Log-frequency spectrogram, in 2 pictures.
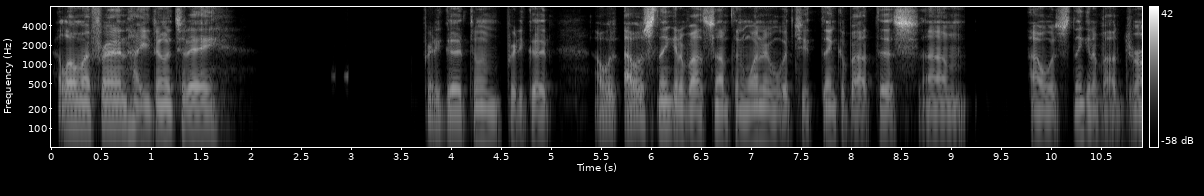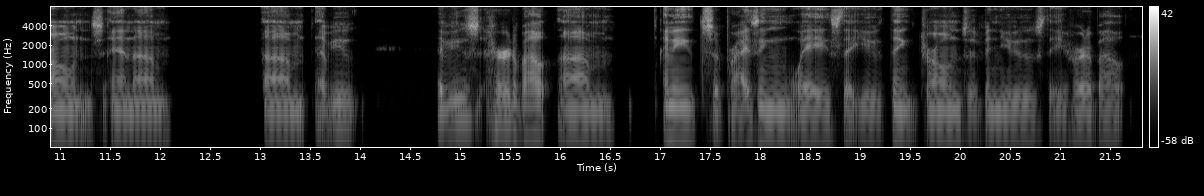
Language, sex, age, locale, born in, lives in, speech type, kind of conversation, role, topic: English, male, 65-69, en-US, United States, United States, conversation, unstructured, none, How are drones changing the way we solve everyday problems?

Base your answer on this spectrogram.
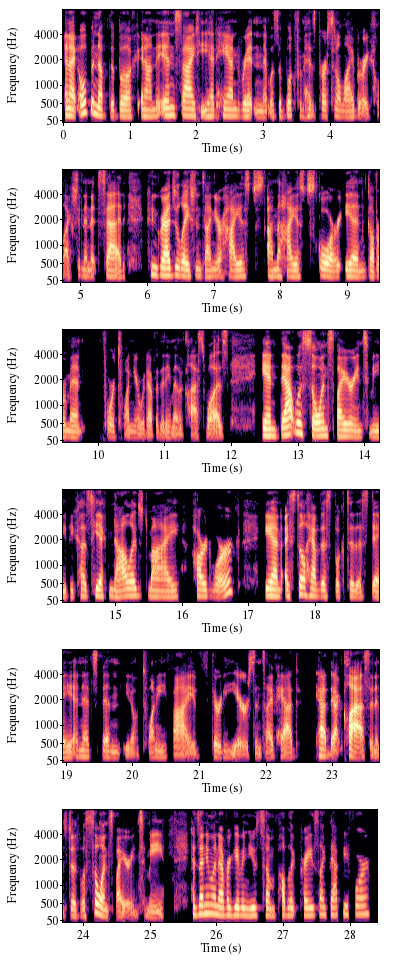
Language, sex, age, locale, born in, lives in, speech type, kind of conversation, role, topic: English, female, 55-59, en-US, United States, United States, conversation, unstructured, none, How can teachers inspire students?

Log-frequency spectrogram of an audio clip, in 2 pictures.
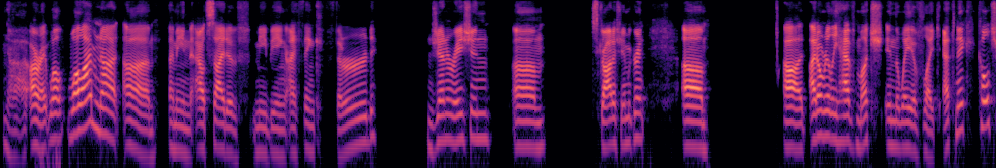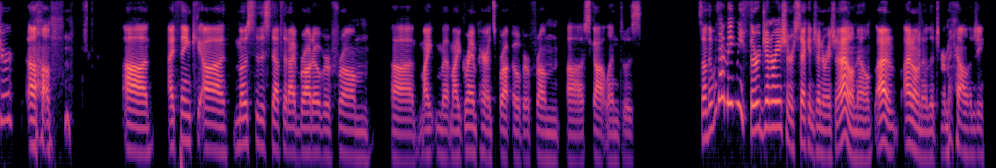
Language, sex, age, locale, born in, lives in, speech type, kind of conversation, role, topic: English, male, 20-24, en-US, United States, United States, conversation, podcast, guest, How do cultural celebrations shape your sense of identity and community?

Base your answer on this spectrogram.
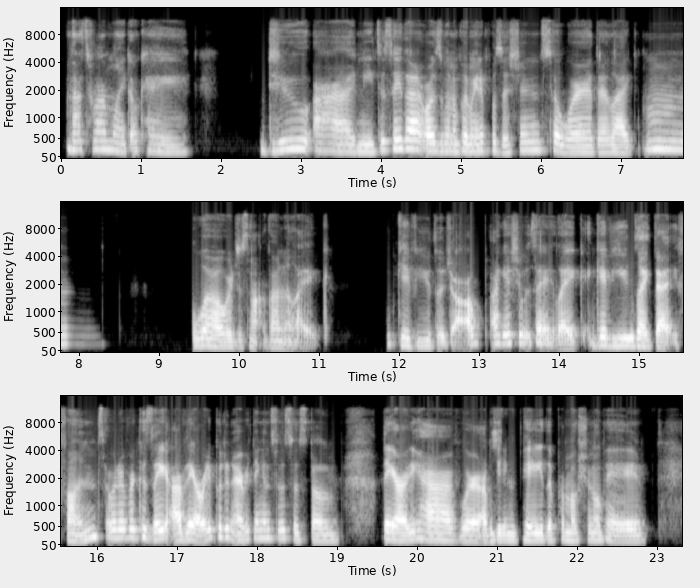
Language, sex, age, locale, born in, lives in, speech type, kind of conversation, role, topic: English, female, 30-34, en-US, United States, United States, conversation, advice, user, How can I position myself for a promotion at work?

